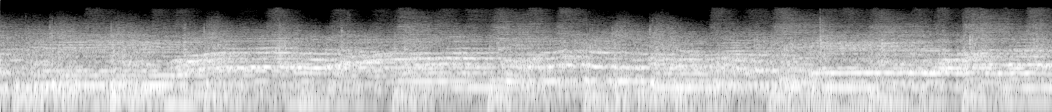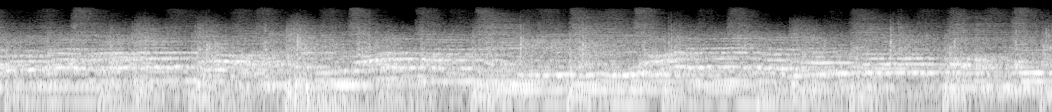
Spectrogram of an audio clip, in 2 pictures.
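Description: Church choir singing a gospel song in several voices, with a low bass coming in about four seconds in.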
